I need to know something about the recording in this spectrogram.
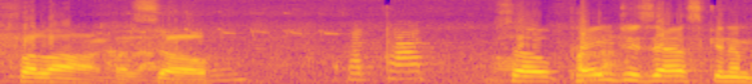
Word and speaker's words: ฝรั่ง: Is it Farang or Falang? Falang. Falang. Okay, Falang.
